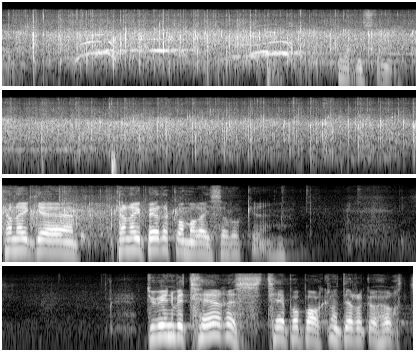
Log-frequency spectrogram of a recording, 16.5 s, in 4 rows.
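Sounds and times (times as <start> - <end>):
audience applause: 0.0 - 10.0
speech: 3.4 - 4.1, 8.3 - 11.2, 13.9 - 16.5.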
